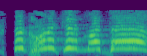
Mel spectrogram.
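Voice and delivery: put-on very high, shrill screaming little kid voice. Telling a story about the two-year-old nephew panicking: imitating a screaming toddler. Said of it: "he's screaming".

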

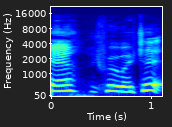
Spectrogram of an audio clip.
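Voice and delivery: speaking through a yawn. Wrapping up the talk about the acting, mid-yawn. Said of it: "Caught mid-yawn".

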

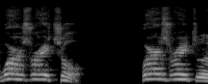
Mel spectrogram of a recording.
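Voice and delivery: high-pitched, screamed delivery. Joking about who sounds like Batman, imitating Batman screaming. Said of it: "Remember when he's screaming and he's like".

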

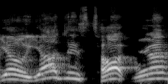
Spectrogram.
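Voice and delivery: high, loud, slow, belted exasperated plea.

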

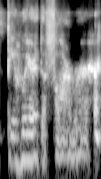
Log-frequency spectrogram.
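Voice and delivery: soft, barely audible, leaning-in half-whisper. A character leans in close to deliver a warning; half-whispering. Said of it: "Zora leans in and just whispers".

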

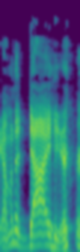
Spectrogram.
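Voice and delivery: play-acted high, frantic, freaked-out panicked outburst. Retelling a movie scene where Tim is in the car: imitating Tim freaking out. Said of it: "he's, like, freaking out".

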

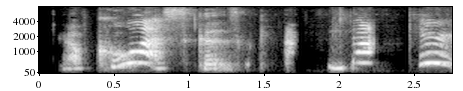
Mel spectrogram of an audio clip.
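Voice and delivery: very high, slow, squeaky feigned innocent voice. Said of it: "give me a deception check".

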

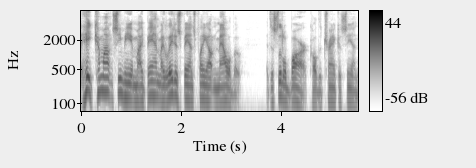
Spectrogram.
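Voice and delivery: usual speaking voice

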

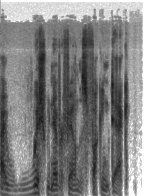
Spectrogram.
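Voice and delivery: muttered under the breath. Retelling what one guy said out of character: imitating a mutter under the breath. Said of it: "He just muttered under his breath".

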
